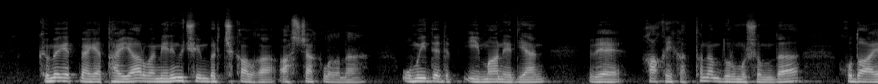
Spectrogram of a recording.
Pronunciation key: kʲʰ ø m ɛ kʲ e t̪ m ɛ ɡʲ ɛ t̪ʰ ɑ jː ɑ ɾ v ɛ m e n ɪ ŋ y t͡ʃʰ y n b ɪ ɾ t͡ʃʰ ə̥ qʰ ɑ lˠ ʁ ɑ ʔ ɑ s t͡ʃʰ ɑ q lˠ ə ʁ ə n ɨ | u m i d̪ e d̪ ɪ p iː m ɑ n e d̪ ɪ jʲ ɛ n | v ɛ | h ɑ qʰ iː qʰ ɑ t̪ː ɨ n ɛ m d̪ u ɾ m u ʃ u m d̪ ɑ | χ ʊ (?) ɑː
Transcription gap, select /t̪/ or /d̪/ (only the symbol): d̪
